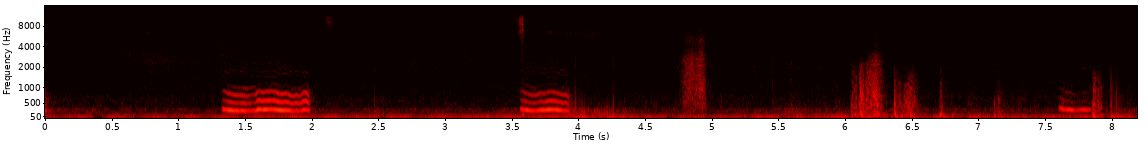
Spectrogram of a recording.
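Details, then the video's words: Sleeping cat snoring indoors: short wavering, whistle-like nasal tones on each breath, heard three times about two seconds apart, with soft scattered clicks and rustles in a quiet room. "고양이 코고는 소리???ㅋㅋㅋㅋㅋcat snoring sound???"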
